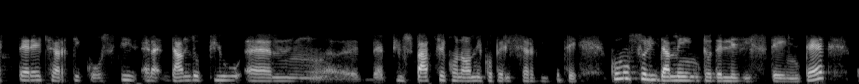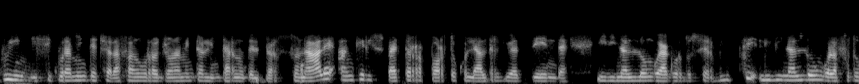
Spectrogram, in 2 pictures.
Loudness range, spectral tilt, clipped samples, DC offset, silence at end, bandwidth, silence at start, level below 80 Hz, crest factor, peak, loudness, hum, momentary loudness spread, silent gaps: 4 LU; -3.5 dB/octave; under 0.1%; under 0.1%; 0 s; 4.5 kHz; 0.2 s; -64 dBFS; 24 dB; 0 dBFS; -24 LUFS; none; 14 LU; none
